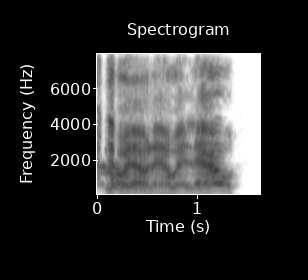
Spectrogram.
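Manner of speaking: put-on British accent. Speaker demonstrates what a woman's voice did not sound like, put-on British accent. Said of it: "I like the British accent".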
